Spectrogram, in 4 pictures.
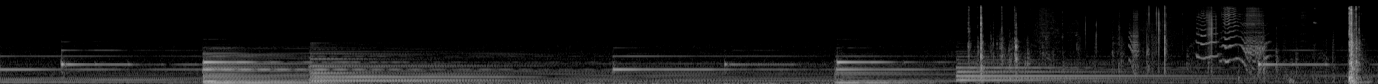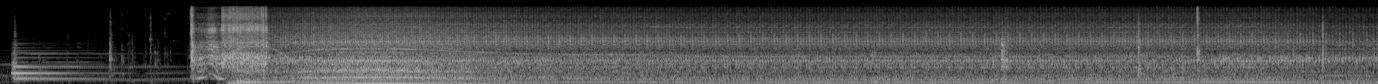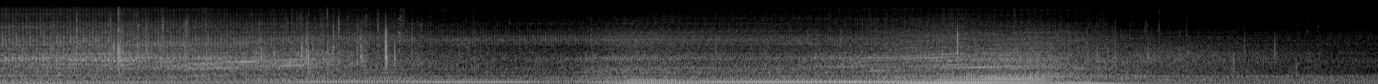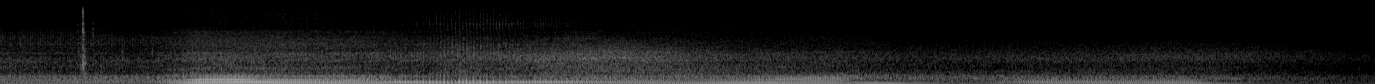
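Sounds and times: car engine revving: 0:15.7 - 0:53.6.

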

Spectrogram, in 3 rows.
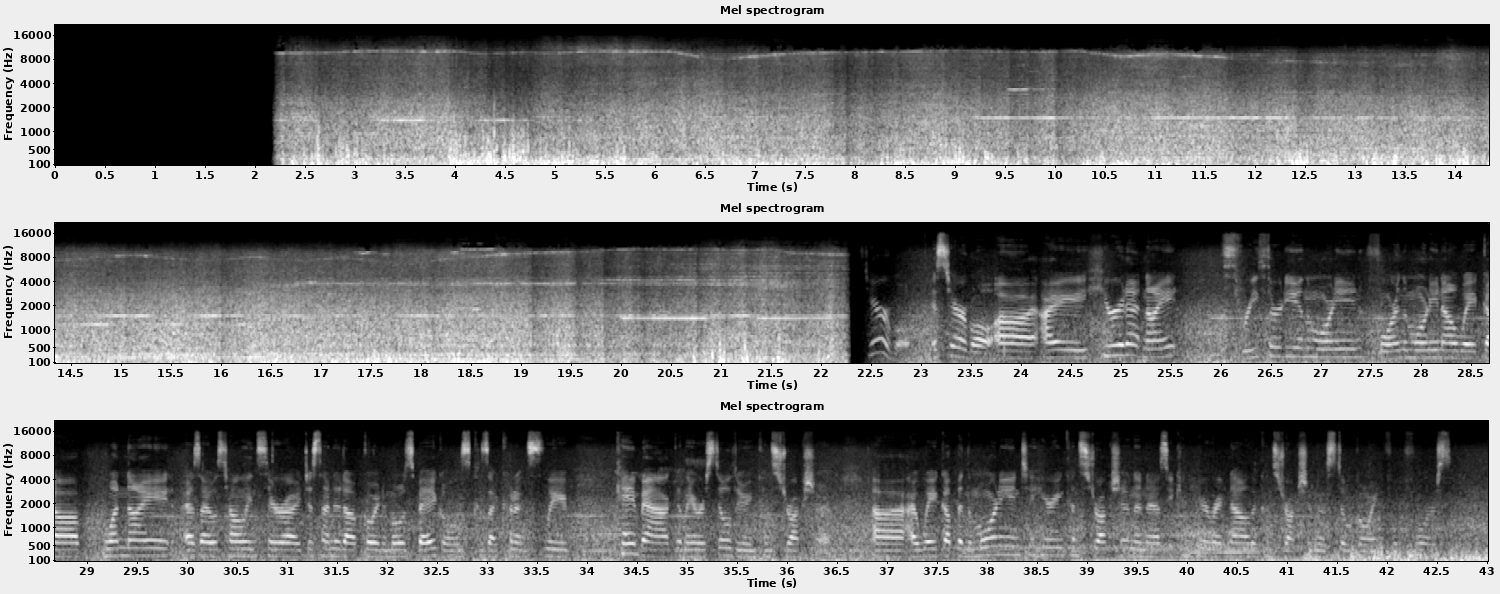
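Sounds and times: heavy machinery engines running: 0:02.2 - 0:23.1, 0:24.3 - 0:43.0.

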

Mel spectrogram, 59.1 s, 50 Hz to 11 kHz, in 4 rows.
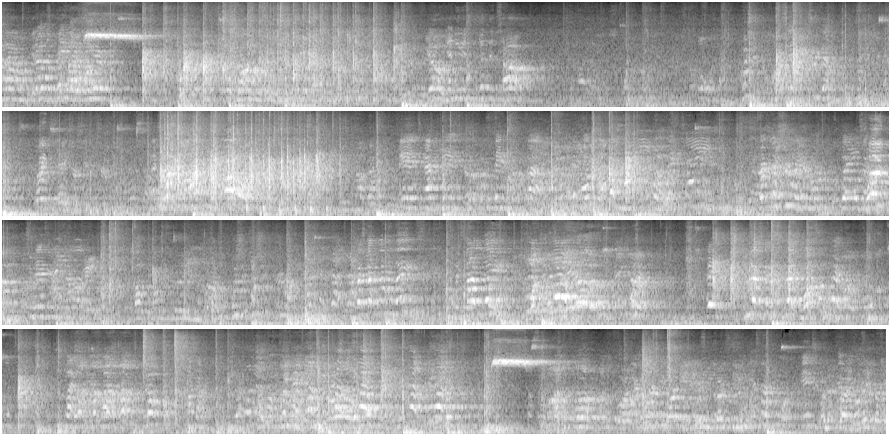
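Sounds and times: basketball bouncing on court: 0:14.0 - 0:15.2, 0:51.0 - 0:52.5
players and spectators calling out: 0:34.8 - 0:44.6.

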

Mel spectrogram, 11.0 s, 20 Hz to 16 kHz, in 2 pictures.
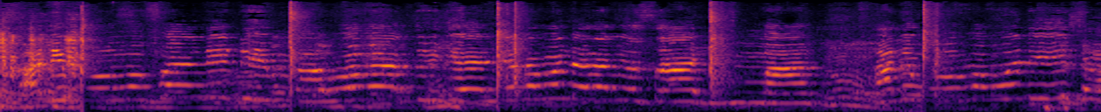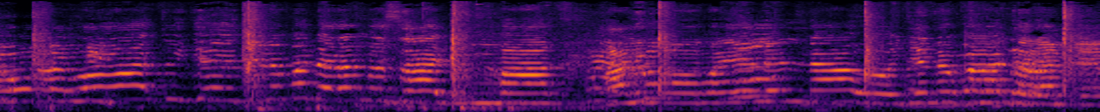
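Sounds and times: rhythmic hand clapping: 0:00.0 - 0:11.0
several voices: 0:00.0 - 0:11.0.

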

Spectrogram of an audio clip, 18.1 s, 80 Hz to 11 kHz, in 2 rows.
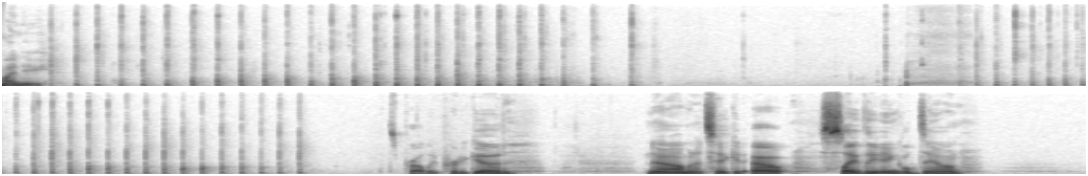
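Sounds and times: hair stacker tapping: 0:00.3 - 0:05.4, 0:08.0 - 0:11.6.

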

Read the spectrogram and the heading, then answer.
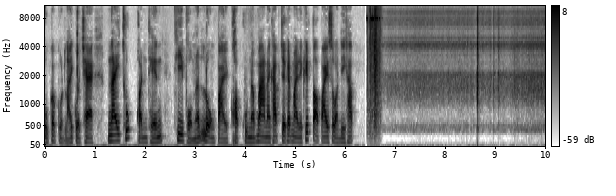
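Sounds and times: burst of static noise: 0:06.5 - 0:10.0
tape hiss: 0:06.7 - 0:10.0.

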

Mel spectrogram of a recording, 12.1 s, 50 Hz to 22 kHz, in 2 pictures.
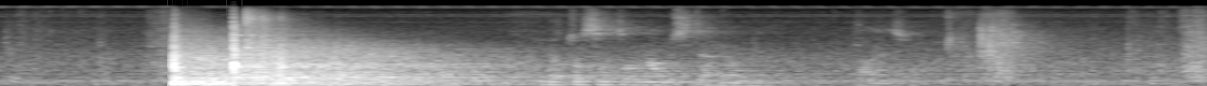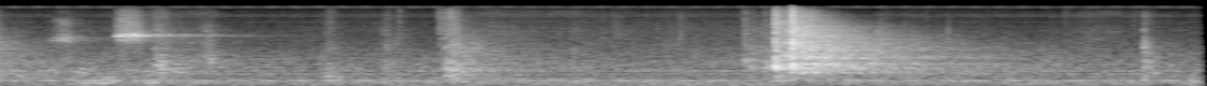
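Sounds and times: gunshot with echo: 0:00.9 - 0:03.1.

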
